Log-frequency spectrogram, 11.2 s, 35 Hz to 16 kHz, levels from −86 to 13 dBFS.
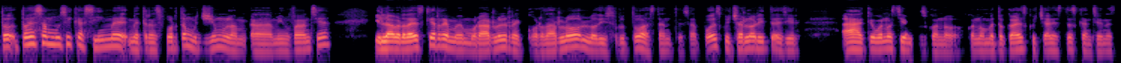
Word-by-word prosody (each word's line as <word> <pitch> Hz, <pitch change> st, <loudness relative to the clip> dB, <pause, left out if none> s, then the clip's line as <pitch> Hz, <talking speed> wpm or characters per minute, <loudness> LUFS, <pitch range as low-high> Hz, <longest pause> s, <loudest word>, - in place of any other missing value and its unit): to 180 Hz, -, +3 dB
toda 220 Hz, +2 st, +5 dB
esa 245 Hz, +2 st, +2 dB
música 215 Hz, -1 st, -1 dB
sí 165 Hz, +1 st, -4 dB
me 185 Hz, +1 st, +2 dB
me 140 Hz, -1 st, -3 dB
transporta 145 Hz, +8 st, -3 dB
muchísimo, 155 Hz, 0 st, -5 dB
lam 125 Hz, -3 st, -4 dB
a 115 Hz, -1 st, -2 dB
mi 125 Hz, +2 st, -8 dB
infancia, 135 Hz, -, -3 dB, 0.4 s
y -, -, +1 dB
la 145 Hz, 0 st, +10 dB
verdad 145 Hz, +1 st, +8 dB
es 165 Hz, -, +4 dB
que 205 Hz, -, +3 dB
rememorarlo 130 Hz, -4 st, +2 dB
y -, -, +2 dB
recordarlo 125 Hz, +5 st, +1 dB
lo 130 Hz, -6 st, 0 dB
disfruto 125 Hz, +4 st, -4 dB
bastante, 125 Hz, -4 st, -4 dB
o -, -, -27 dB
sea, -, -, -11 dB
puedo -, -, 0 dB
escucharlo 150 Hz, -3 st, -1 dB
ahorita 145 Hz, -2 st, -2 dB
y -, -, 0 dB
decir: 130 Hz, -1 st, -8 dB, 0.4 s
"Ah, 140 Hz, -1 st, +4 dB
qué 145 Hz, -, 0 dB
buenos 145 Hz, +1 st, 0 dB
tiempos, 130 Hz, -5 st, -4 dB
cuando 110 Hz, -1 st, -7 dB
cuando 125 Hz, 0 st, -7 dB
me 120 Hz, -, -5 dB
tocaba 130 Hz, +3 st, 0 dB
escuchar 130 Hz, -3 st, -6 dB
estas 125 Hz, +2 st, -9 dB
canciones". 120 Hz, 0 st, -10 dB
140 Hz, 225 wpm, -22 LUFS, 125-160 Hz, 0.4 s, la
